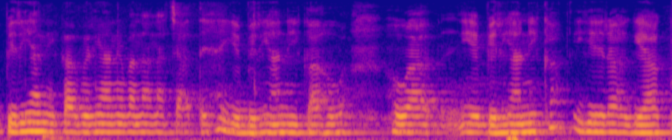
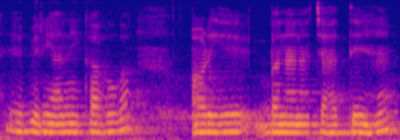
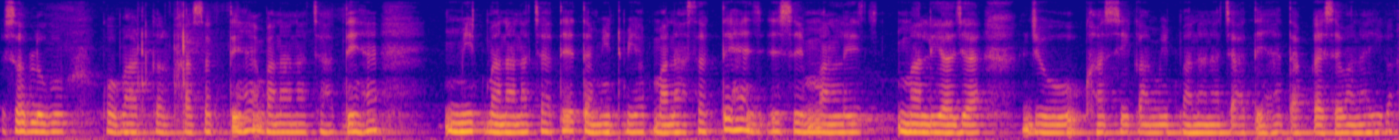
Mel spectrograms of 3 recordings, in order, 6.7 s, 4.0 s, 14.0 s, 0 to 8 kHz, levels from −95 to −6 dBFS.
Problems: constant background noise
